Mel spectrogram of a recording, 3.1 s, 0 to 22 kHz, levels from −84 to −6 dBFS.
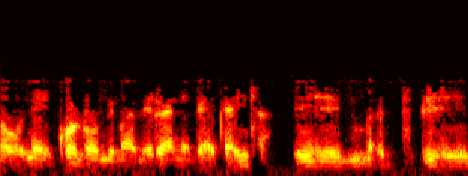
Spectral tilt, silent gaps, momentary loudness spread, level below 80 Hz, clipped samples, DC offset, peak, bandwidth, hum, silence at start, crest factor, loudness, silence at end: -3.5 dB/octave; none; 10 LU; -74 dBFS; under 0.1%; under 0.1%; -10 dBFS; 4.3 kHz; none; 0 s; 20 dB; -29 LUFS; 0 s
